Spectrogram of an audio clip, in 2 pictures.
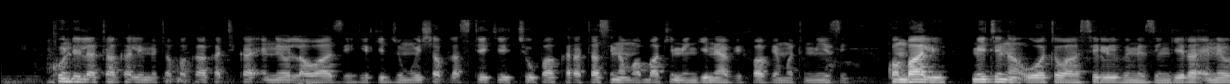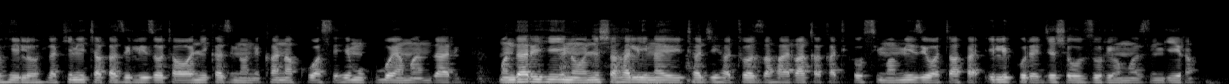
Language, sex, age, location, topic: Swahili, male, 18-24, Nairobi, government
